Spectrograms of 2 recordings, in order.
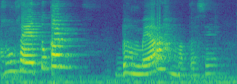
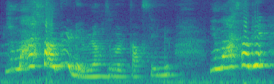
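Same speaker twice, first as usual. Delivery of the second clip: surprised taxi driver; 8 semitones higher, faster than usual. Retold or imitated. Taxi driver reacts to the story.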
